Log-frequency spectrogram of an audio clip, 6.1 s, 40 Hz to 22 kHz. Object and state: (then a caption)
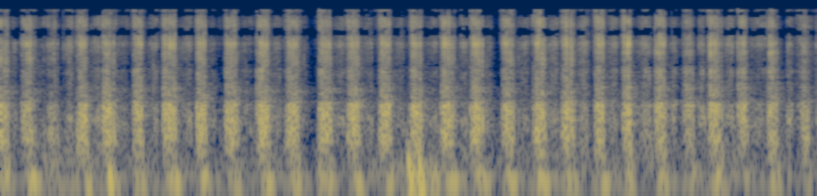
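Synthetic mesh sneaker being scratched. Fingernails scratch the mesh upper near the laces of a grey synthetic mesh running shoe that is hollow and empty. About 29 quick, dry scratching strokes sound in a steady rhythm, each a rough midrange rasp that stops almost at once.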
